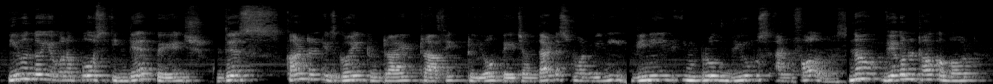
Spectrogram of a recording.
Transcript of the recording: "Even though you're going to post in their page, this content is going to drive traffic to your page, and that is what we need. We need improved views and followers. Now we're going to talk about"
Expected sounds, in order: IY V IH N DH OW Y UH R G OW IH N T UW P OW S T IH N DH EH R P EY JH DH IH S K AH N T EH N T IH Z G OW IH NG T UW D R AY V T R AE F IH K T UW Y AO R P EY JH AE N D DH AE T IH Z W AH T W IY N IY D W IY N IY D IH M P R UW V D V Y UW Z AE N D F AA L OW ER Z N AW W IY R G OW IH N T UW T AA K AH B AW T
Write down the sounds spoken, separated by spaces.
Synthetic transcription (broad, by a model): IY V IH N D OW Y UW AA G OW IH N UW P OW S T IH N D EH R P EY JH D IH S K AH N T EH N T IH Z G OW IH NG T UW D R AY V T R AE F IH K T UW Y AO R P EY JH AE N D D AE T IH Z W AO T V IY N IY D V IY N IY D IH M P R UW V D V Y UW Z AE N D F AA L OW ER S N AW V IY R G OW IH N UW T AA K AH B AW T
